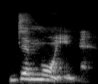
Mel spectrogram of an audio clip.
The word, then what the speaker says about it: Des Moines: Des Moines. Des Moines. Yeah, Des Moines. No S. The S is silent.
